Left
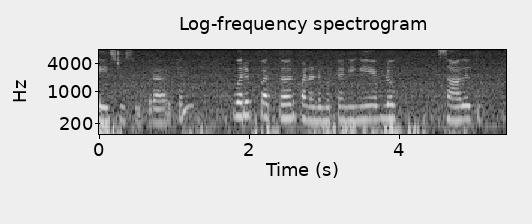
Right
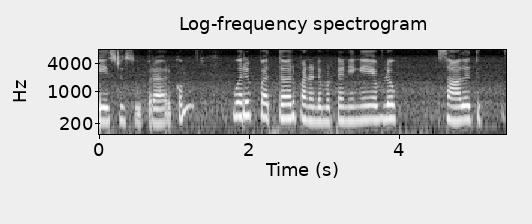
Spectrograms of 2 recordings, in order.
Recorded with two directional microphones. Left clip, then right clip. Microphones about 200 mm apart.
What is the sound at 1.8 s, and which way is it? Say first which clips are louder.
A woman's voice: right 10 dB; 40° right (ahead or behind).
